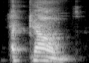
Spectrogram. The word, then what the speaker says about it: account: طيب لو حرف سي جاء مكرر وبعده باقي الأحرف كلها، ينطق زي الكي، account، accuse، accuse يعني ايه؟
